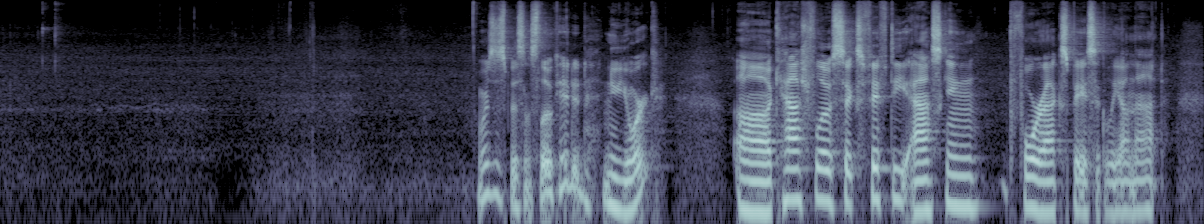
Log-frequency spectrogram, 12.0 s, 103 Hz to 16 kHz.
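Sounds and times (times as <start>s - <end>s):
faint computer mouse clicks: 0.4s - 0.7s.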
